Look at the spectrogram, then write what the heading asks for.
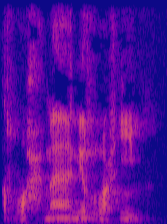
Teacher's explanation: Nah, di sini ditebalkan arroh gitu ya. Huruf vokalnya yang keluar O.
